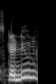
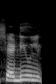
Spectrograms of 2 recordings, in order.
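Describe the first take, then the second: First: The word begins with an 'sk' sound. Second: The word begins with an 'sh' sound. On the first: "स्केड्यूल कहते हैं" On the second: "शेड्यूल कहते हैं"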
